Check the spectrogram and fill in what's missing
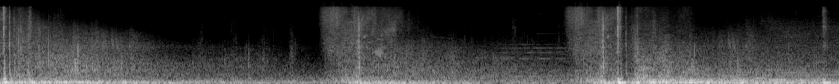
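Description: A Confringo fire spell from a Harry Potter wizarding video game detonates with a booming explosion that rolls into a rumbling tail, and a second blast bursts out a few seconds later over continuous low battle rumble.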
